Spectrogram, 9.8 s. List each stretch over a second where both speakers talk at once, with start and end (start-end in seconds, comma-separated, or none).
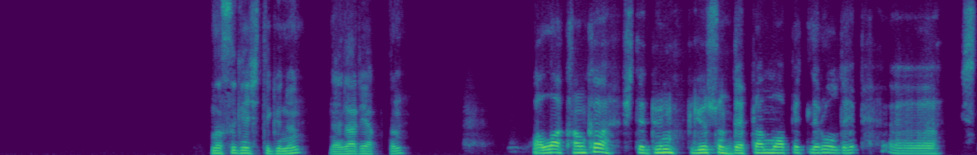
none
